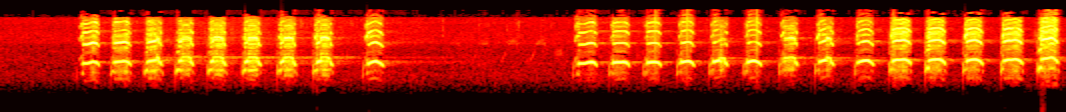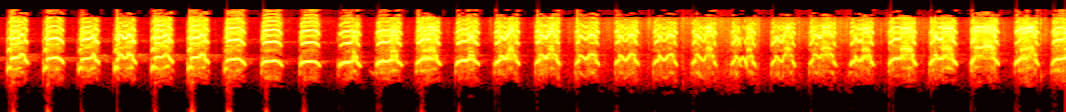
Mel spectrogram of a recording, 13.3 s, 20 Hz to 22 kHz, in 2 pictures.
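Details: Osprey at a nest watched by camera in Finland, 29 June 2024, as the male brings a large live fish and the female feeds their only chick; a loud, fast series of upslurred whistled notes, a brief pause, then a longer, quickening run.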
